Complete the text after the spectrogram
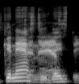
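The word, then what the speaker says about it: Gnasty Gnork: It's Ganasty. They do. – Yeah, they make a point of pronouncing that G, man.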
